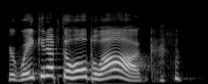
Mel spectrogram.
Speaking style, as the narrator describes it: you come down and yell

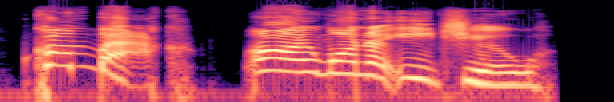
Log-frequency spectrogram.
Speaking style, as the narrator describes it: he called out

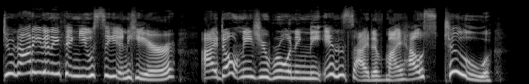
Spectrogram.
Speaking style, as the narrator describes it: the old woman shouted

